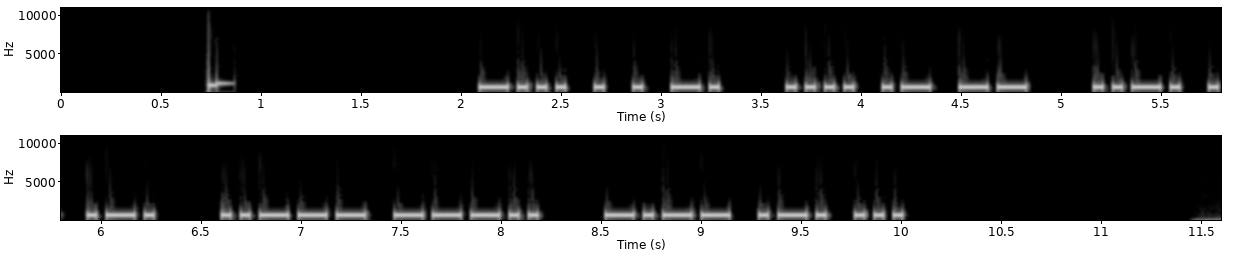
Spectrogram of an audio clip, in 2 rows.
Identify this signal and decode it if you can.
Morse code, heard as a keyed tone, about 25 wpm, 700 Hz. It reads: BEEN HAM FER 28 YRS
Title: K1USN SST QSO Practice 25wpm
